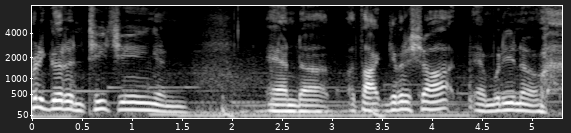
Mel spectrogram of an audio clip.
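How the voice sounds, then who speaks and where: Music in the background and audible room echo around a man talking at a moderate pace. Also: medium pitch for a man, ordinary pitch variation. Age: 70s. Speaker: freeskater. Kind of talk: interview testimony.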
